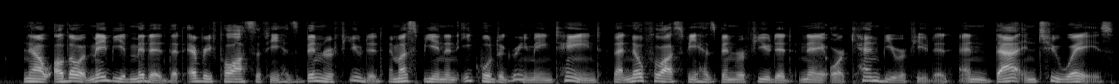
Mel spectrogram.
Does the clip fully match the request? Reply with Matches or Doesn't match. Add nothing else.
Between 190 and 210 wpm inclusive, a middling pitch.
Doesn't match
